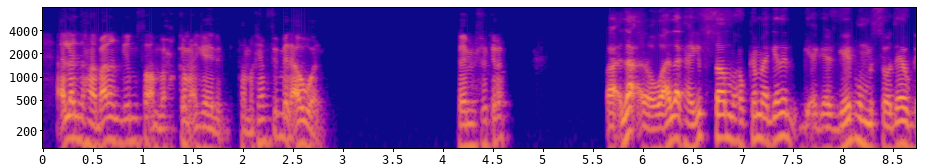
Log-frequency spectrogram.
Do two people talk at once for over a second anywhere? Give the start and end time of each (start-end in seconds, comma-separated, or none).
none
